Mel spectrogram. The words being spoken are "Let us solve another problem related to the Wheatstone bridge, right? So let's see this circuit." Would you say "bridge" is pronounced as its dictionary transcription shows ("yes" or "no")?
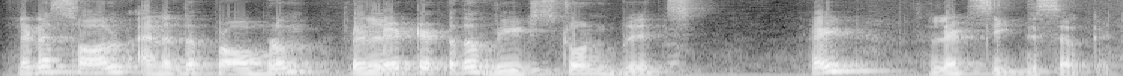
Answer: yes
